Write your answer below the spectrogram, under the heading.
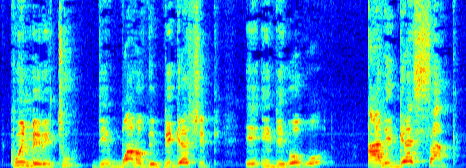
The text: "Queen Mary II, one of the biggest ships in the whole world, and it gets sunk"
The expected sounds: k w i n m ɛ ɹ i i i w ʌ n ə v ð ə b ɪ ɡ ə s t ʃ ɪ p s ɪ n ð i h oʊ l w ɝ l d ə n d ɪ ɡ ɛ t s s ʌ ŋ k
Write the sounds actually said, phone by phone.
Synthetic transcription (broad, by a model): k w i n m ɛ ɹ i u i w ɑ n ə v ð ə b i ɡ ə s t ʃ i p ɪ n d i h oʊ l w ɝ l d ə n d ɪ ɡ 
